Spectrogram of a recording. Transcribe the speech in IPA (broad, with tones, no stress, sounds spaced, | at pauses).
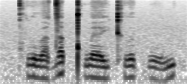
kʰ l u˨˩ a̯ d a˥˩ t̚ kʰ w ɛː˨˩ j kʰ l ɯ˨˩ k̚ w u˩˦ n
